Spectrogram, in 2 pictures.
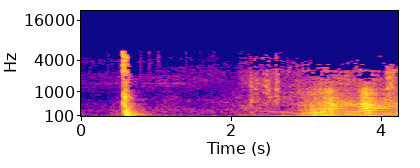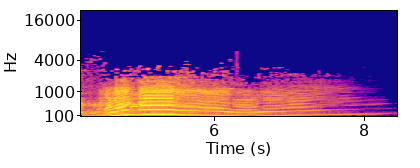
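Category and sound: vehicle, car driving and accelerating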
